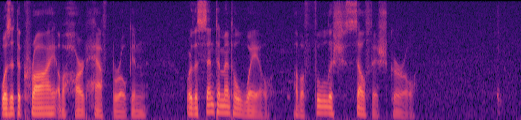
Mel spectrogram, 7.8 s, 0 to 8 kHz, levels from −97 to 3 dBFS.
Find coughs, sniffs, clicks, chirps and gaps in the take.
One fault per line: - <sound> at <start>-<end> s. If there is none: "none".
- throat clearing at 7.4-7.7 s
